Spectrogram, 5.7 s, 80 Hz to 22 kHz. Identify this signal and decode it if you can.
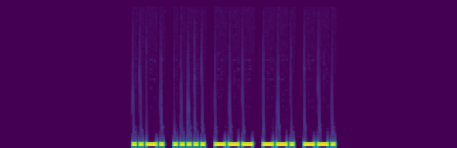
Morse code, heard as a keyed tone, about 28 wpm, 700 Hz. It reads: F5OGG
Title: DXCC-100 Call Signs - 5 Characters - 28wpm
